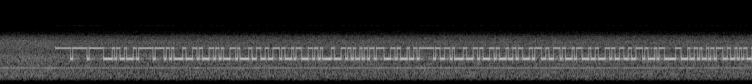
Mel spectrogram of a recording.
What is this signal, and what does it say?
RTTY (45.45 baud, 850 Hz shift), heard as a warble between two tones, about 1650 Hz centre, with radio static. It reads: KENNZEICHNEND, WENN AUCH NICHT …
